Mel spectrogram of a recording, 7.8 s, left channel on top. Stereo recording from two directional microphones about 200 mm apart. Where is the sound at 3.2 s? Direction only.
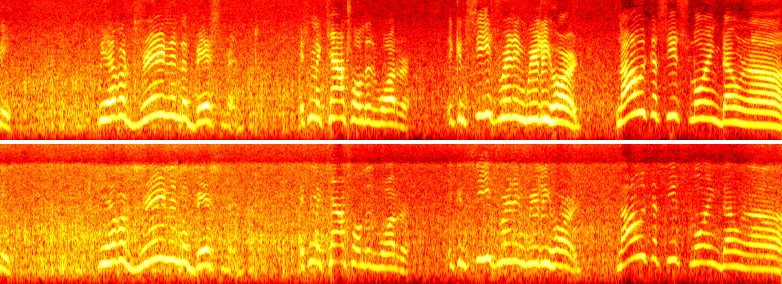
30° left (ahead or behind).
